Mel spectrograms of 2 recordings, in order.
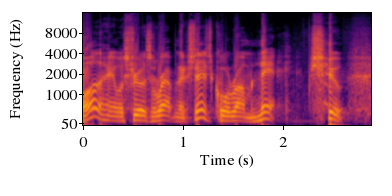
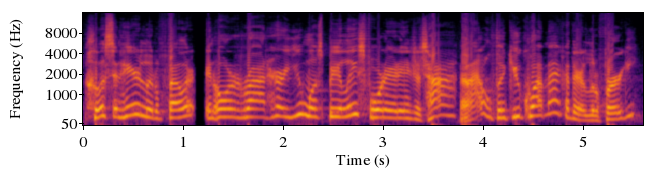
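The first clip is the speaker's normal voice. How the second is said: mocking carnival barker; 10 semitones higher than usual. Mocking the midget, ride sign.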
